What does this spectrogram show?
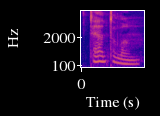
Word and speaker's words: tantalum: Let me make sure I'm saying these right. Tantalum. Tantalum. I said that correctly. Okay. It is... excellent. So here we go. So tantalum is used in capacitors.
